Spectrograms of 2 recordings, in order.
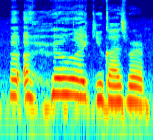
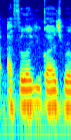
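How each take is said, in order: First: Talking through a yawn; words stretched by a real yawn. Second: Said in the usual way. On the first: Real, not acted. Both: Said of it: "just by my yawn".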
